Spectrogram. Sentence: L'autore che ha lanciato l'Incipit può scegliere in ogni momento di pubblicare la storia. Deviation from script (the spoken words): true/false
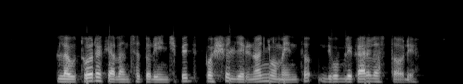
false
